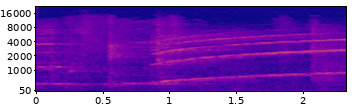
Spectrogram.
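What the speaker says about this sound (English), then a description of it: "do you hear that fire alarm?" Fire alarm blaring in a video game, a loud tonal wail with stacked harmonics whose pitch slowly rises and holds, sounding continuously throughout with no talking over it.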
